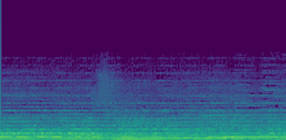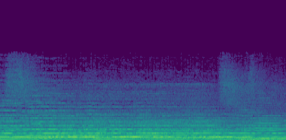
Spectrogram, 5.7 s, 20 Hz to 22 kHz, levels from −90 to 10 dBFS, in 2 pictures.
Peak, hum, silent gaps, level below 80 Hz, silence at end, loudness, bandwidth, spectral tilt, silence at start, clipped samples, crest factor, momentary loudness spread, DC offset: -6 dBFS; none; none; -48 dBFS; 0 s; -19 LUFS; 11.5 kHz; -6.5 dB/octave; 0 s; under 0.1%; 12 dB; 3 LU; under 0.1%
